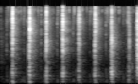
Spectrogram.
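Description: A tarot deck being shuffled by hand: a quick, even run of card clicks, about six a second.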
